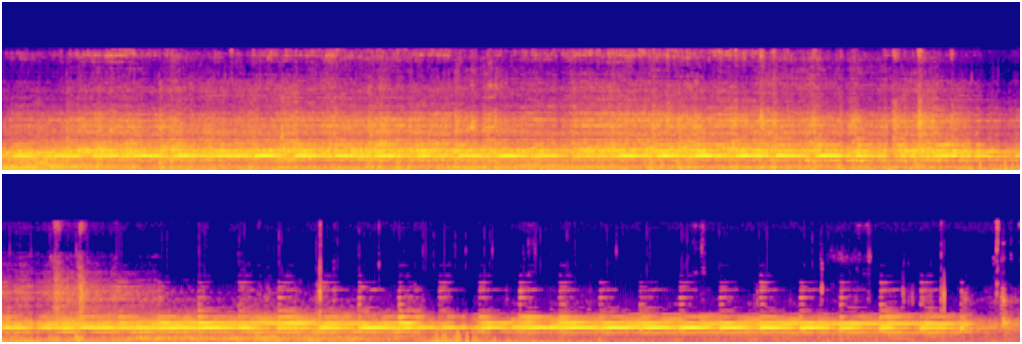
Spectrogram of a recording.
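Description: Metra commuter train's bilevel cars rumbling over a grade crossing while the crossing's warning bell rings steadily. The tail of the train horn dies away in the first second, and the rumble fades as the train pulls away.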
